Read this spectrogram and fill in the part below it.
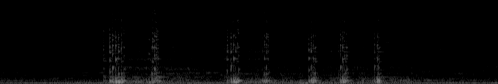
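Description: An acoustic guitar plays sharp, percussive strums through loudspeakers.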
